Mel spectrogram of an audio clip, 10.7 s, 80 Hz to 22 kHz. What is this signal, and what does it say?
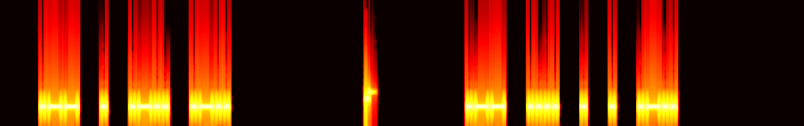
Morse code, heard as a keyed tone, about 22 wpm, spaced as for 16 wpm, 700 Hz. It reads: WELL WHEEL
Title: 2x Character Spacing - Top 500 Words - 22wpm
